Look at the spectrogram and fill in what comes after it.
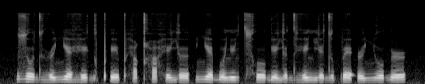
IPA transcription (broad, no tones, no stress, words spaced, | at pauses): zodʱə˞ ʎɛ ɦeɡə pʼepʰɛqʰɛhe jə | ʎɛɓolʲə˞lʲ t͡sʰoɠejə dʱelʲjɛdo pɛʔə˞ ʎoɠə˞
